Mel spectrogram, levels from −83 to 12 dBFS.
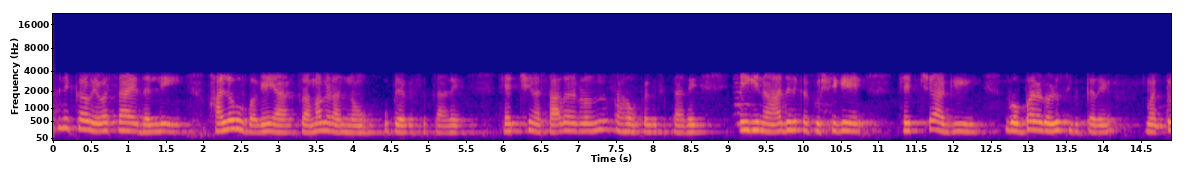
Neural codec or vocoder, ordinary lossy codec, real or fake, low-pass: codec, 16 kHz, 4 kbps, FreqCodec, larger model; none; fake; 3.6 kHz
